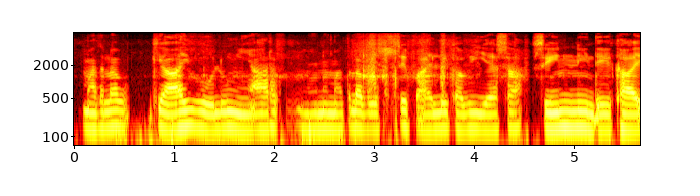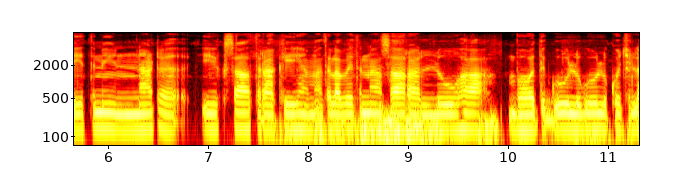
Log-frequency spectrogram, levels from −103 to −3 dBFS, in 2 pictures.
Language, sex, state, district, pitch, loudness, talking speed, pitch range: Hindi, male, Chhattisgarh, Kabirdham, 130 Hz, -20 LUFS, 150 wpm, 130-140 Hz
